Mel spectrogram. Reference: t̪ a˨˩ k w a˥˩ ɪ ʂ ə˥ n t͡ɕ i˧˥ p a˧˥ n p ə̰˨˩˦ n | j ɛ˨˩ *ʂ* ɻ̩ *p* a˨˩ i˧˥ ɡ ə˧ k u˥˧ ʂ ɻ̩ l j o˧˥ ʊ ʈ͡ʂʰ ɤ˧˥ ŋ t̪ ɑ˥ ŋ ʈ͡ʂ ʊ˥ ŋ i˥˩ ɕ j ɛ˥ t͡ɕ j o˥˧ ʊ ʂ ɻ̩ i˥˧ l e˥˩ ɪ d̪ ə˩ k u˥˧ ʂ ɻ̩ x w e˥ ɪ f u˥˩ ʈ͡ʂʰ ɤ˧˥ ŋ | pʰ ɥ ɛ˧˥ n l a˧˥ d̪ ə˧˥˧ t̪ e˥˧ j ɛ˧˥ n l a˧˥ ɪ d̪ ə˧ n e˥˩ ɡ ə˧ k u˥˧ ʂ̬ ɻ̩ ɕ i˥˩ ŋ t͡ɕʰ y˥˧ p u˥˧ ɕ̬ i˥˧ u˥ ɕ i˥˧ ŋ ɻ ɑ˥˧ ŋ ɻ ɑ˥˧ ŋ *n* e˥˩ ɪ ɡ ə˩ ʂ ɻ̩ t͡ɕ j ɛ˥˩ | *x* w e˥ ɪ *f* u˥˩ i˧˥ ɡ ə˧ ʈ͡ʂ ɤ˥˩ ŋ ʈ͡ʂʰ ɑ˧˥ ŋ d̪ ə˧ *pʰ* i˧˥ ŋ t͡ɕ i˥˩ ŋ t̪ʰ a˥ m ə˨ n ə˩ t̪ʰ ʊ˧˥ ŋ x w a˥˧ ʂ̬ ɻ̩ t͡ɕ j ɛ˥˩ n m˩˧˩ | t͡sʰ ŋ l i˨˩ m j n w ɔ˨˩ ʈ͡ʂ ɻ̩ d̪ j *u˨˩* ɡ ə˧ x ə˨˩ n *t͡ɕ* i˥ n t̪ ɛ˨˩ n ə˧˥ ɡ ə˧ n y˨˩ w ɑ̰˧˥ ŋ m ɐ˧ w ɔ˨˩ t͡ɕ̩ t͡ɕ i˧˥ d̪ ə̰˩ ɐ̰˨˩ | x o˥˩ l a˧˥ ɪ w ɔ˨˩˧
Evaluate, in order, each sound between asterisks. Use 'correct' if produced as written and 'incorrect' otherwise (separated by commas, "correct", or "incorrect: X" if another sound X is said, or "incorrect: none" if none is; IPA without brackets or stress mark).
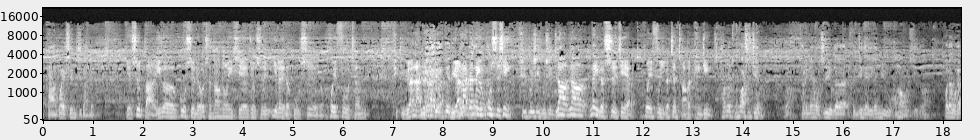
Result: correct, correct, correct, correct, correct, correct, incorrect: o˨˩, correct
